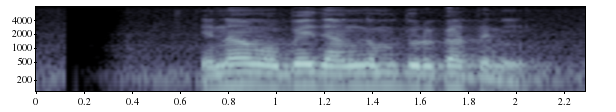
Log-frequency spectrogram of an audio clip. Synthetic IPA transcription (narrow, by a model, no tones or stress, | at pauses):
enaːmobeːd͡ʒaŋɡəməd̪uɾəkat̪ənḭ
